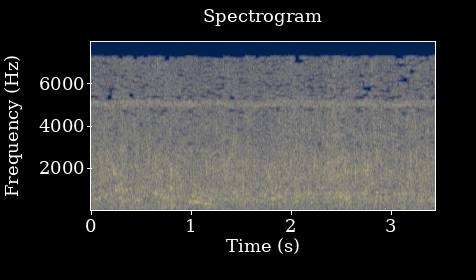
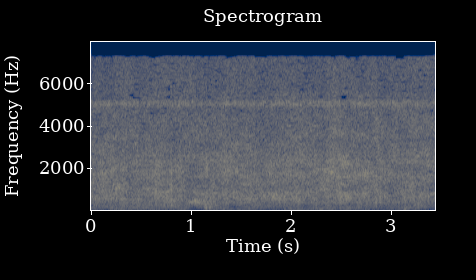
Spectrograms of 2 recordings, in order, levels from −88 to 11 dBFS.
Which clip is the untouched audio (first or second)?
first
